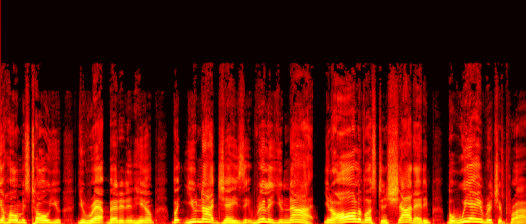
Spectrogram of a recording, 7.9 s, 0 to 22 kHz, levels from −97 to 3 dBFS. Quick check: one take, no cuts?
no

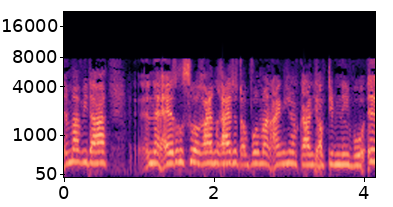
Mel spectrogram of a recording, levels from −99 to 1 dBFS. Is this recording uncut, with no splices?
yes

